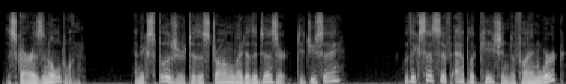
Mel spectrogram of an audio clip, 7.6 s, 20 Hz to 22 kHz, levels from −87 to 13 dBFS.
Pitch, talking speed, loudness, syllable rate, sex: 130 Hz, 175 wpm, -18 LUFS, 6.1 syllables/s, male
